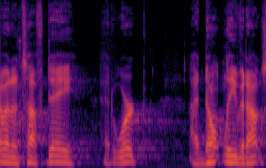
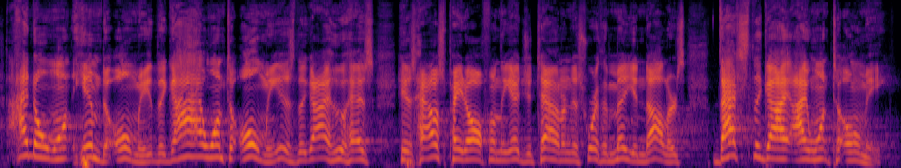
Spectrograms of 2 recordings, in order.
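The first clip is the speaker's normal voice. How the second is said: louder, higher, pressing the point home; emphatic preaching; 5 semitones higher, 6 dB louder than usual. Real, not acted. Pastor to congregation, rising emphatic preaching.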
